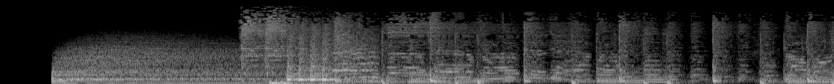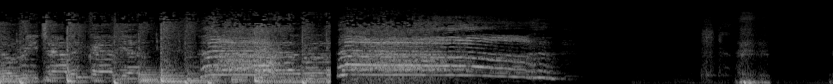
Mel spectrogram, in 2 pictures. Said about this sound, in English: We have to play the jingle, as we always do. And for those of you that weren't around last week, there's a new version. So we're going to play that version for you.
